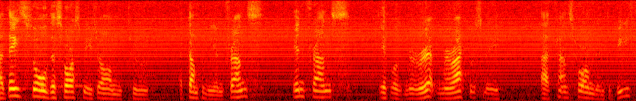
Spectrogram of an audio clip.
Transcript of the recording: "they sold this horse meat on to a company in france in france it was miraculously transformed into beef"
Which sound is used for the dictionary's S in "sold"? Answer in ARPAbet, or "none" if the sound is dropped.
S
